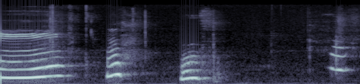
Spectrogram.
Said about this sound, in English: His hand passed tenderly over the puppy, a soft, hairy ball of living warmth cradled in his arm, and from out of the darkness at his feet came a feeble bark.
